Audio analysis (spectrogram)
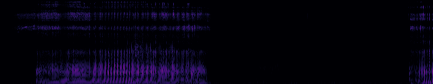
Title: Pug sleeping and snoring 💤 no mute 🐄 храпит как дед 😂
